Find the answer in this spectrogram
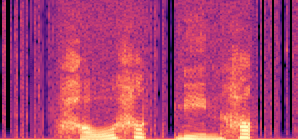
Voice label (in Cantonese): hau hak min hak, Cantonese; feeling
